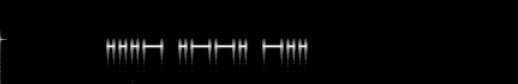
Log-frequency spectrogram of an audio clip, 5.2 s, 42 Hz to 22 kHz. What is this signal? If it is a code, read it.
Morse code, heard as a keyed tone, about 20 wpm, 700 Hz. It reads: VPD
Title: USA Call Sign Postfixes - 3 Letters 20wpm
